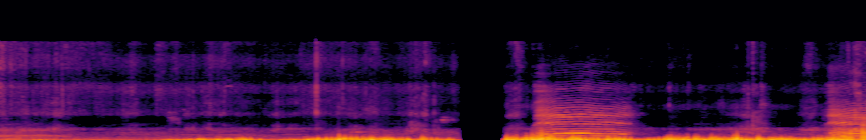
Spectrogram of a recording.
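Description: Arabian sheep at a farm bleat loudly and nearby, one long wavering call standing out among shuffling and rustling livestock noise.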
